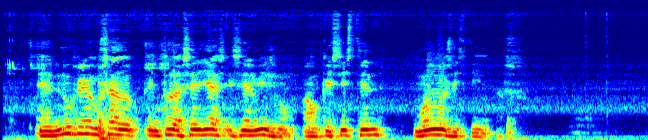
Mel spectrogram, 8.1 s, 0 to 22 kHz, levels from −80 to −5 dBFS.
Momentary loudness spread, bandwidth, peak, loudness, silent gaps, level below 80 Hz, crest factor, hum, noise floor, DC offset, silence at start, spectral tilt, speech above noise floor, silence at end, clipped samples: 15 LU; 14.5 kHz; 0 dBFS; -12 LUFS; none; -32 dBFS; 12 dB; none; -47 dBFS; under 0.1%; 0.45 s; -9 dB/octave; 35 dB; 1.6 s; under 0.1%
